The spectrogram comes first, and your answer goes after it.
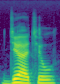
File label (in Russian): "diatel", Russian; дятел; birds; Какая это птица?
